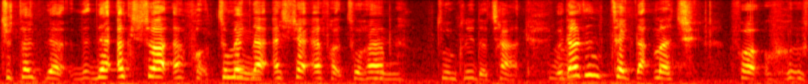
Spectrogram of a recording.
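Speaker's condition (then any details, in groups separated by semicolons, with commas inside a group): Cerebral palsy; affects handwriting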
